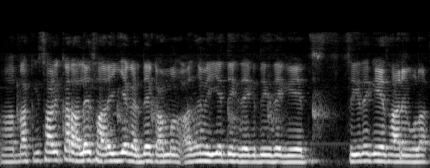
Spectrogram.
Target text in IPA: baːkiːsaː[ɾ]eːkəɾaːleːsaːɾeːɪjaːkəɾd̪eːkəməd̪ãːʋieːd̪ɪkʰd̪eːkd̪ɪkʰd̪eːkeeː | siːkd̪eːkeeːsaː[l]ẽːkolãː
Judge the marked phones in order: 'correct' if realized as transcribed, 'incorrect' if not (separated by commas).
incorrect, incorrect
